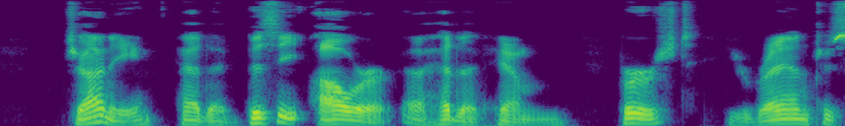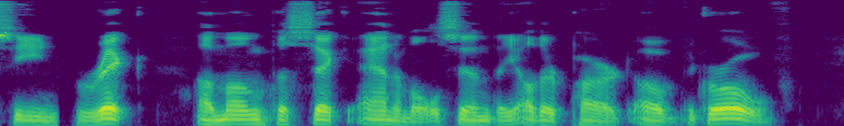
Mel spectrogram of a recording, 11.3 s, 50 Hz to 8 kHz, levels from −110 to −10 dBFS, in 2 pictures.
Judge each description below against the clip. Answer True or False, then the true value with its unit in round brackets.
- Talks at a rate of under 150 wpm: True (135 wpm)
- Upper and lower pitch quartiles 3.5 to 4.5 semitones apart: True (4.2 semitones)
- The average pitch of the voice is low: True (95 Hz)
